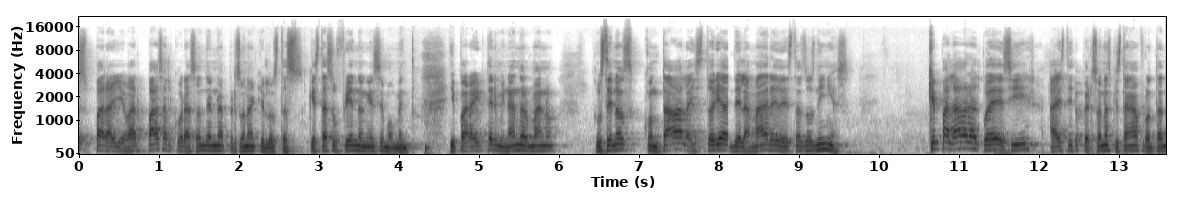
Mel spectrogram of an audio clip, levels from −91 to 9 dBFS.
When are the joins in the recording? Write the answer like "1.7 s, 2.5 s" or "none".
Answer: 8.1 s, 11.2 s, 12.5 s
